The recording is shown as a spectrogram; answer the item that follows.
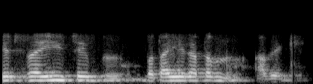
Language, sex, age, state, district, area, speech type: Hindi, male, 60+, Bihar, Samastipur, urban, conversation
